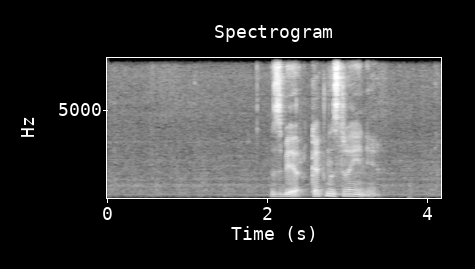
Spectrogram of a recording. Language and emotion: Russian, neutral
